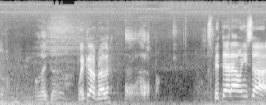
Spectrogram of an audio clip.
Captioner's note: coughs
